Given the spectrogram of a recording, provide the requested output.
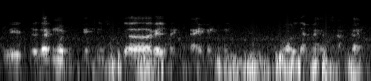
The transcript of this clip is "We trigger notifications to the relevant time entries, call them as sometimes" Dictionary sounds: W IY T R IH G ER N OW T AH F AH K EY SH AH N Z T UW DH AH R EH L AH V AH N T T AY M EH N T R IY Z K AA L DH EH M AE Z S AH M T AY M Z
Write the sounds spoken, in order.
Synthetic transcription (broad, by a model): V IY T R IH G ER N OW T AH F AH K EY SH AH N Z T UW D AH R EH L AH V AH N T T AY M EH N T IY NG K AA L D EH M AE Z S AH M T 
